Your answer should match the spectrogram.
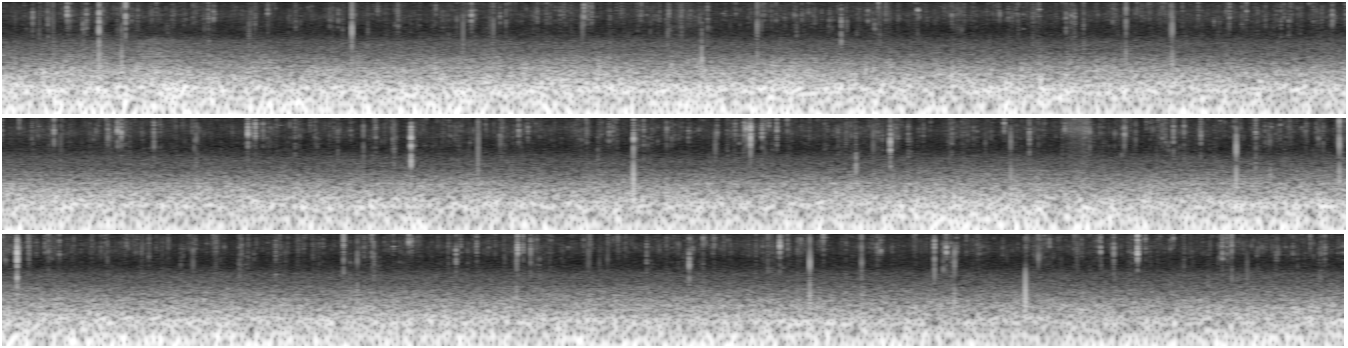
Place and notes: Royal National Park, NSW, Australia - campfire by marley lagoon
a small fire crackling underneath the tea tree's.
